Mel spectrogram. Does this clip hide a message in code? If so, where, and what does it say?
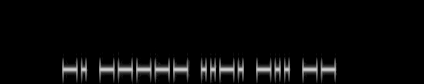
Yes: Morse code from 0.6 to 3.4 s, heard as a keyed tone, about 26 wpm, 700 Hz. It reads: N0FDM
